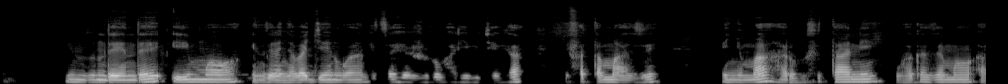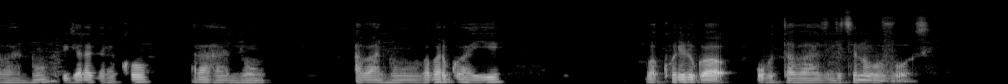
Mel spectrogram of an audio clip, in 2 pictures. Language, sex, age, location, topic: Kinyarwanda, male, 25-35, Kigali, government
